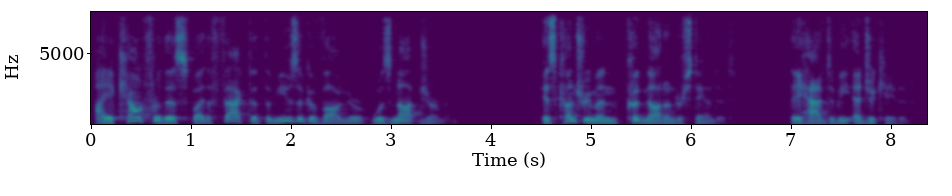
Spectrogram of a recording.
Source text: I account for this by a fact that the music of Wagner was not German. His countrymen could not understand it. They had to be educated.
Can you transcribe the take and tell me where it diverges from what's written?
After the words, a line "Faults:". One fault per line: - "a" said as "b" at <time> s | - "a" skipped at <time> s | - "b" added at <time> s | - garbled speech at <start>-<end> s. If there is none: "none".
I account for this by the fact that the music of Wagner was not German. His countrymen could not understand it. They had to be educated.
Faults:
- "a" said as "the" at 1.1 s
